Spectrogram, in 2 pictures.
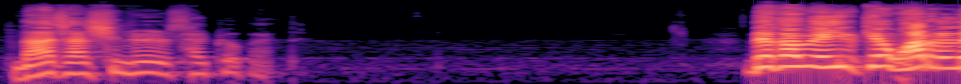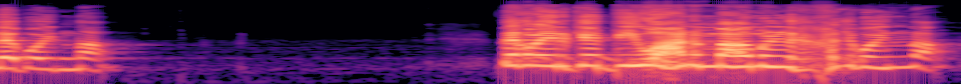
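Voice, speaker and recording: A male pastor preaching a sermon, moving between quiet, hushed passages and loud, impassioned appeals built on rhetorical questions. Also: very high voice, moderate pace, gravelly, long pauses.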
